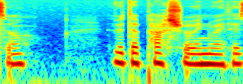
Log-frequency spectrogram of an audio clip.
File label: "pasio", Welsh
